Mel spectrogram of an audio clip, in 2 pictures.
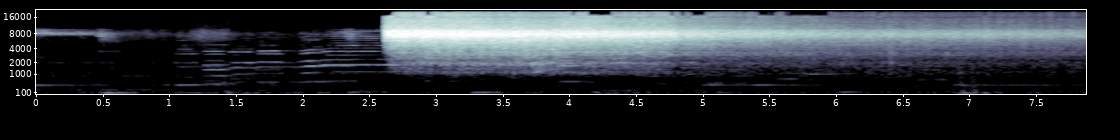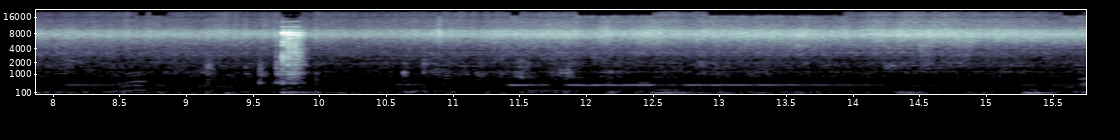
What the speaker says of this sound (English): now with the rest of this pan, let's get some water.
